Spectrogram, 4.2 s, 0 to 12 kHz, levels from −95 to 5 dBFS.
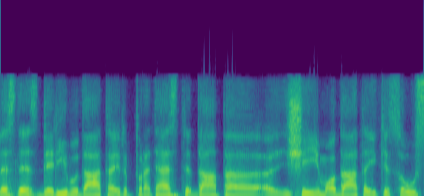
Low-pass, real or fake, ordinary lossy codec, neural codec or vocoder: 7.2 kHz; fake; AAC, 48 kbps; codec, 16 kHz, about 1 kbps, DyCAST, with the encoder's durations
